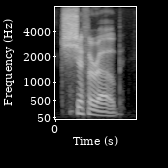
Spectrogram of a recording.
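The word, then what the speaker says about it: chifforobe: I think it's like C-H-I-F. It's French, so I think I'm completely wrong on this. – Chiffarobe. Oh, like robe, like R-O-B-E.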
